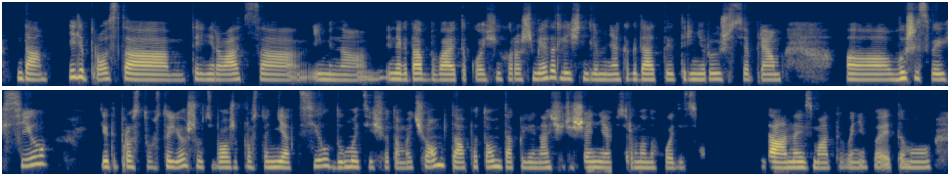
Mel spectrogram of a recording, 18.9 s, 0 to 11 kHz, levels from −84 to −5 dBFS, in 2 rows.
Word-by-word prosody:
Да, 180 -4 +2 0.2
или 250 +1 +3
просто 175 -4 +3
тренироваться 180 -1 -1
именно, 170 -5 -4 0.2
иногда 185 -1 +3
бывает 175 -1 +1
такой 175 0 -6
очень 195 +3 -6
хороший 185 +1 -3
метод, 210 +5 +1
лично 195 -2 -2
для 180 - -4
меня, 175 0 -3
когда 185 -1 +1
ты 180 0 -6
тренируешься 185 0 -3
прям, 175 0 -2 0.6
а, 175 -1 +3
выше 205 +4 +4
своих 180 -2 -2
сил, 265 +7 -1 0.5
и 195 - +3
ты 195 - -14
просто 195 -1 -3
устаешь, 195 +4 0
у 195 - -4
тебя 185 -1 -2
уже 185 0 -3
просто 185 +1 -7
нет 185 -1 +2
сил 215 +2 -3
думать 190 +1 -3
еще 180 0 -3
там 165 - -8
о 175 - -7
чем-то, 195 0 +2
а - - -4
потом 195 +3 -2
так 180 -2 -5
или 175 0 -5
иначе 175 +3 -2
решение 185 0 +7
всё 190 - -9
равно 175 0 -3
находится. 175 0 -7 0.6
Да, 185 -3 +8
на 180 0 +2
изматывании. 170 +1 -5
Поэтому, 180 +1 -4
180 Hz, 160 wpm, -25 LUFS, 175-190 Hz, 0.6 s, Да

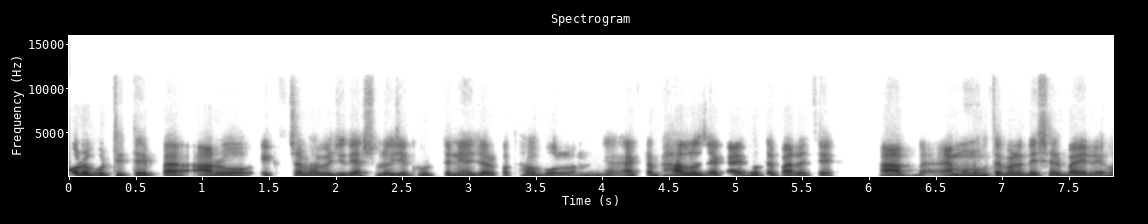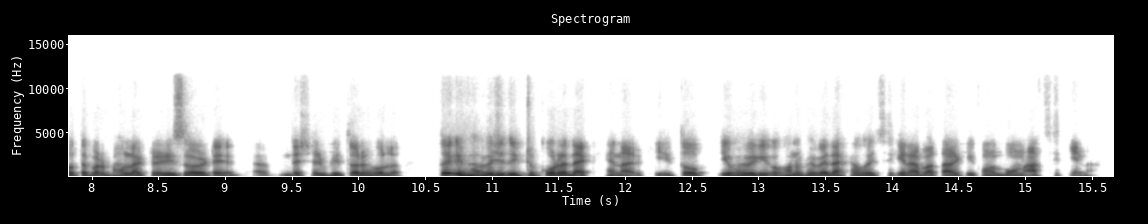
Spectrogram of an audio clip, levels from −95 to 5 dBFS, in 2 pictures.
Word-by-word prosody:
পরবর্তীতে 145 -2 +4
এপ - - -20 0.4
আরও 130 +2 +3 0.3
extra 130 +1 -5
ভাবে 125 0 0
যদি 130 - +1
আসলে 125 +1 -8
ওই 125 - +1
যে 120 - +1
ঘুরতে 125 0 -5
নিয়ে 125 -1 0
যাওয়ার 115 -1 +1
কথাও 140 +5 -3
বললাম, 105 +1 -3 0.2
অ্যা 215 - -6
এ - - -1
একটা 135 +3 -4
ভালো 135 0 +6
জায়গায় 120 +1 +1
হতে 160 - 0
পারে 110 -1 +2
যে - - -1 0.5
আব 110 - +5 0.4
এমনও 140 +4 +2
হতে 155 +1 +3
পারে 140 - +3
দেশের 130 +1 -1
বাইরে, 115 0 +2
হতে 155 +1 +1
পারে 135 -2 -1
ভালো 125 0 0
একটা 120 +2 -5
resort 120 -1 +3
এ - - -3 0.2
অ্যা - - -13 0.2
দেশের 125 0 -4
ভিতরে 120 -1 +1
হলেও। 115 -2 -2 0.3
তো - - +2
এভাবে 175 0 +3
যদি 175 -1 +3
একটু 170 +1 -4
করে 145 -2 +6
দেখেন 105 +2 -3
আরকি। 105 - -12
তো - - -1 0.3
এভাবে 135 +1 +3
কী 130 - 0
কখনো 130 0 -2
ভেবে 120 0 +2
দেখা 115 +1 -4
হয়েছে 115 +1 -3
কিনা 110 -2 0
বা 105 - +1
তার 110 0 +1
কী 115 - -7
কোনো 110 - -4
বোন 110 -1 -4
আছে - - -20
কিনা? - - -12
125 Hz, 230 wpm, -23 LUFS, 115-140 Hz, 0.5 s, ভালো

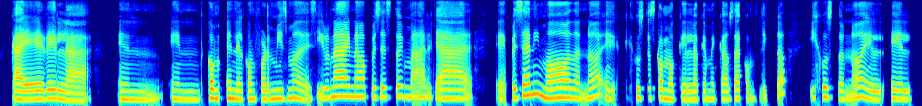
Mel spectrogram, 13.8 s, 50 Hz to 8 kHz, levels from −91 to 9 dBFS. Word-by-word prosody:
caer 185 +1 +4
en 200 -2 +3
la 160 0 +1 0.4
en 180 -2 -4
en 180 -2 -5
con 210 -1 +4
en 205 -1 +3
el 185 -1 -1
conformismo 190 +2 -1
de 190 -4 0
decir: 220 0 -3
"Ay 245 0 +6
no, 240 0 +1
pues, 225 -1 -5
estoy 230 +2 -2
mal 115 - -2
ya, 100 -1 +2 0.3
eh, 90 - -4
pues 210 +2 0
ya 270 +1 +7
ni 295 +1 +3
modo, 215 -2 +4
¿no?" 225 +5 -1
Eh, 195 -2 -4 0.3
justo 210 0 -4
es 210 - -6
como 190 -4 +1
que 180 -1 -4
lo 180 0 -1
que 180 0 -6
me 185 0 -5
causa 195 +3 -2
conflicto, 200 - -7 0.3
y - - -6
justo, 225 -4 -2
¿no?, 235 - 0
el 185 -6 -1
el 190 0 -1
195 Hz, 165 wpm, -24 LUFS, 180-220 Hz, 0.4 s, ya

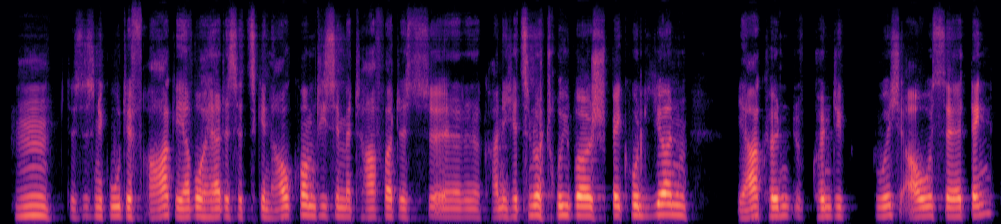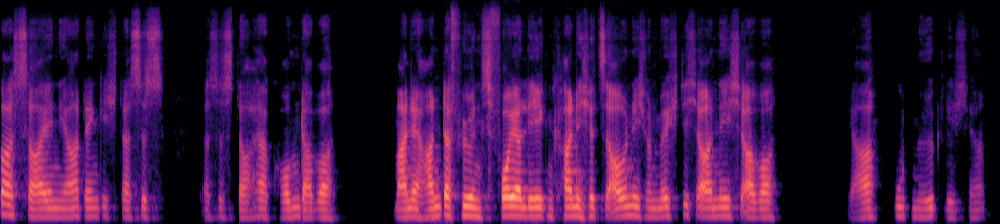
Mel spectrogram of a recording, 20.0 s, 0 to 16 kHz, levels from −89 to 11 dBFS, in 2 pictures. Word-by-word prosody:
Hm, 150 0 -2 0.2
das 135 -2 -14
ist 145 -1 -12
'ne 140 - -3
gute 150 0 0
Frage, 145 +1 -1
ja. 135 0 +2
Woher 135 -2 +2
das 140 0 -5
jetzt 135 - -9
genau 140 +1 0
kommt, 155 -1 +1
diese 150 -1 -5
Metapher, 135 0 -2
das, 135 -1 -9
äh 135 -2 -3
da 130 -1 -8
kann 130 +1 -8
ich 140 - -4
jetzt 140 0 -4
nur 155 0 +4
drüber 155 -1 +5
spekulieren. 155 +2 +3 0.5
Ja, 130 +5 +2
könnte 145 0 +1
könnte 145 0 -3 0.3
durchaus, 145 0 0
äh, 145 0 +4
denkbar 165 +3 +1
sein, 135 -4 -1
ja, 135 +1 -3
denke 140 0 -8
ich, 140 0 -16
dass 130 0 -9
es 140 0 -9 0.3
dass 125 0 -20
es 125 -2 -14
daher 130 +1 -7
kommt. 130 +4 -6
Aber 125 0 -3 0.6
meine 130 0 +1
Hand 130 +5 0
dafür 150 0 +5
ins 135 -2 -3
Feuer 150 0 +8
legen 145 -1 +1
kann 145 +1 +1
ich 145 - -1
jetzt 145 -1 -3
auch 140 +2 +3
nicht 150 -2 -2
und 135 0 -8
möchte 145 +2 -5
ich 160 - -9
auch 140 - +3
nicht, 145 0 -4
aber, 130 0 -1 0.7
ja, 125 +4 -5
gut 145 -2 -11
möglich, 130 -2 -12
ja. 125 0 -21
140 Hz, 185 wpm, -20 LUFS, 130-150 Hz, 0.7 s, Feuer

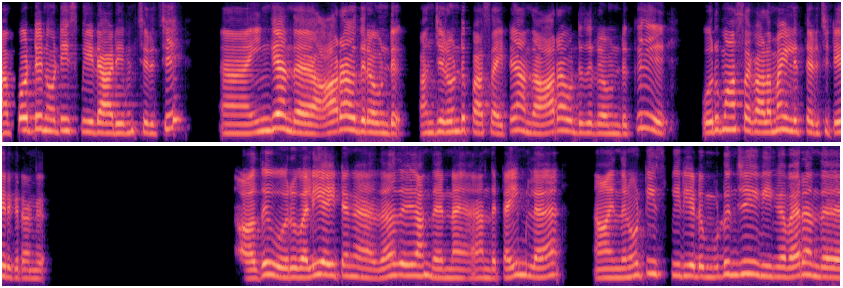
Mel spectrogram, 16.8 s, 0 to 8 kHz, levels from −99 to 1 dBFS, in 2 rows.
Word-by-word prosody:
போட்டு 270 +2 +4
notice 250 0 -2
period 220 -1 +2
ஆரம்பிச்சிருச்சசு. 205 +3 -2 0.5
அ - - -1 0.3
இங்க 255 +4 +1
அந்த 225 -4 +2 0.3
6ஆவது 260 +1 +4
ரவுண்ட்டு 210 -1 0 0.3
5 215 +2 -2
ரவுண்ட் 240 +3 +1
பாஸ் 205 0 -1
ஆகிட்டு 190 +7 -4
அந்த 205 - -4
6ஆவது 225 -4 -1
ரவுண்ட்க்கு 195 +9 -4 0.6
1 245 +4 +1
மாச 275 -1 +2
காலமா 220 +4 +3
இழுத்து 235 -1 0
அடிச்சுட்டே 215 +1 -2
இருக்காங்க. 180 -4 -6 2.1
அது 180 +8 +2 0.2
ஒரு 195 0 0
வழி 200 +5 +3
ஆயிட்டேங்க. 230 -3 +1 0.2
அதாவது 220 +7 0 0.2
அந்த 225 -5 -2 0.5
அந்த 185 -1 -5
ந - - -27
டைம்ல 220 +1 0 0.6
அ - - -1
இந்த 190 - -3
நோட்டீஸ் 265 +3 -3
பீரியட் 230 -2 -1
முடிஞ்சு 255 +4 -2
இவைய்ங்க 215 -3 -2
வேற 225 - +2
அந்த 205 -2 -2
225 Hz, 140 wpm, -21 LUFS, 205-250 Hz, 2.1 s, போட்டு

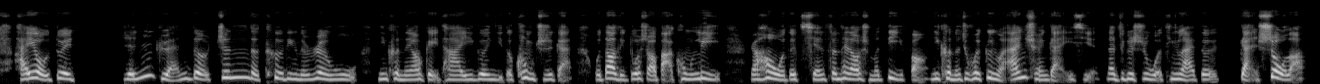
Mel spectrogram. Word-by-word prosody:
还 240 +2 +2
有 280 -7 +5
对 250 -3 +2 0.4
人 240 +2 +2 0.2
员 250 +1 -1
的 250 -5 +3
真 315 +6 +2
的 250 -6 +1
特 285 +7 -2
定 245 -1 -2
的 220 0 -1
任 245 -3 +1
务， 225 -1 -4 0.2
你 245 0 -2
可 260 +1 -1
能 215 -2 -2
要 225 +1 -1
给 220 0 -2
他 215 -1 -4
一 215 +1 -2
个 240 +2 +4
你 225 - -4
的 - - -6
控 290 -3 +1
制 230 0 -4
感， - - -7 0.2
我 220 - -2
到 275 +2 +7
底 215 - -2
多 250 +4 +2
少 - - 0
把 - - -2
控 250 -1 -1
力？ 255 -5 -1 0.3
然 230 0 0
后 285 +1 +4
我 225 -3 +3
的 230 - +1
钱 230 -2 -1
分 255 +3 0
配 270 - +1
到 230 -2 +3
什 215 -2 -7
么 215 - -3
地 245 -1 0
方？ 210 - -5
你 255 - 0
可 280 +2 +2
能 225 - 0
就 255 - -2
会 270 0 +3
更 290 -1 +2
有 235 - 0
安 275 +8 +2
全 240 -9 -2
感 215 - -5
一 - - -8
些， 215 - -5
那 250 -1 0
这 240 - -3
个 250 - +2
是 255 +2 -3
我 230 - -2
听 250 0 -2
来 215 -3 +1
的 230 +2 -3 0.2
感 - - 0
受 315 -8 +6
啦。 - - -4
240 Hz, 315 characters per minute, -22 LUFS, 225-260 Hz, 0.4 s, 到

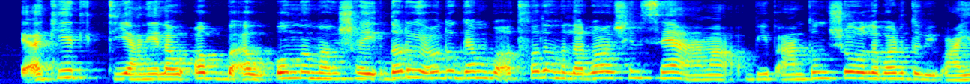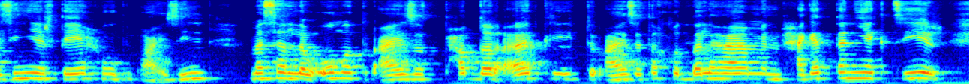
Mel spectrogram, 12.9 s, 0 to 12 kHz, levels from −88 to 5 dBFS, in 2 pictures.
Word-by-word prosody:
أكيد 285 0 +1
ت 225 - -9
يعني 210 -1 +2
لو 210 -1 +4
أب 240 -1 +3
أو 210 +3 +4
أُم 245 -3 +1
مش 225 +1 -2
هيقدروا 225 +7 +4
يقعُدوا 260 +1 +1
جنب 260 -1 0
أطفالهم 255 +4 -1
ال24 250 +4 0
ساعة، 245 -7 +1
مع 195 0 -5
بيبقى 210 +1 -6
عندهم 245 +5 -2
شُغل 250 -2 +4
برضه، 230 -1 +1
بيبقوا 185 -2 -5
عايزين 195 +6 -1
يرتاحوا، 215 -1 -3
بيبقوا 215 -1 -13
عايزين 225 +4 -6 0.2
مثلًا 225 +2 +4
لو 220 -3 +2 0.2
أُم - - +1
بتبقى 240 -6 -4
عايزة 205 +2 -1
تحضّر 220 0 -1
أكل، 215 +1 -1
بتبقى 210 -4 -7
عايزة 205 +2 -2
تاخُد 225 -1 -8
بالها 220 0 +1
من 200 - -6
حاجات 225 +4 -2
تانية 245 -1 +1
كتير، 465 - -1
225 Hz, 180 wpm, -21 LUFS, 210-245 Hz, 0.2 s, لو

